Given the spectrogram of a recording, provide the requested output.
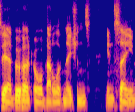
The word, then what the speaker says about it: Buhurt: search for is it Buhurt? How's it? I know it's spelled like BUHURT, I believe. Yeah. So it's BU Hurt. BU Hurt. Yep. That's you be hurt.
